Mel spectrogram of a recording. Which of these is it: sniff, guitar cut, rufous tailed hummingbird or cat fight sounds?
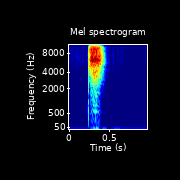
sniff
